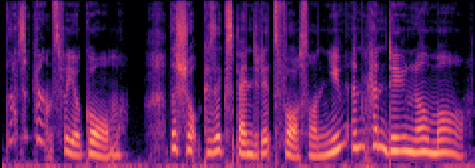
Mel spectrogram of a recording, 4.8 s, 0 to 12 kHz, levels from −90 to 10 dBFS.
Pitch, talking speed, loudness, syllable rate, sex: 235 Hz, 225 wpm, -18 LUFS, 5.6 syllables/s, female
